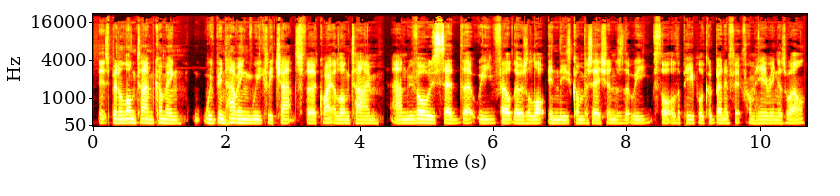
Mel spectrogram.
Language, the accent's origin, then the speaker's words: English; Yorkshire and the Humber, United Kingdom; I'm from West Yorkshire in the north of England, and it's a phrase that we have there.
